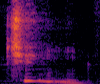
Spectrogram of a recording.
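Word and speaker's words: 请: How to say please in Chinese, you would have to say ching. It's a little bit like chin, but with a g sound at the end.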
